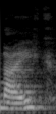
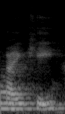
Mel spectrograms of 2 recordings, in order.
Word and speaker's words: Nike: But I just had a delivery from Nike, or Nike, however you want to pronounce it.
